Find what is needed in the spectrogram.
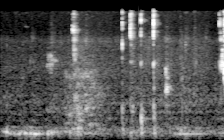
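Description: Near silence with a few faint clicks from a computer mouse or trackpad as text is selected and right-clicked, bunched together a little past halfway.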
